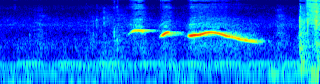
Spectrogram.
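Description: A person whistling three notes: two short ones, then a longer note that rises a little and slides down in pitch.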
